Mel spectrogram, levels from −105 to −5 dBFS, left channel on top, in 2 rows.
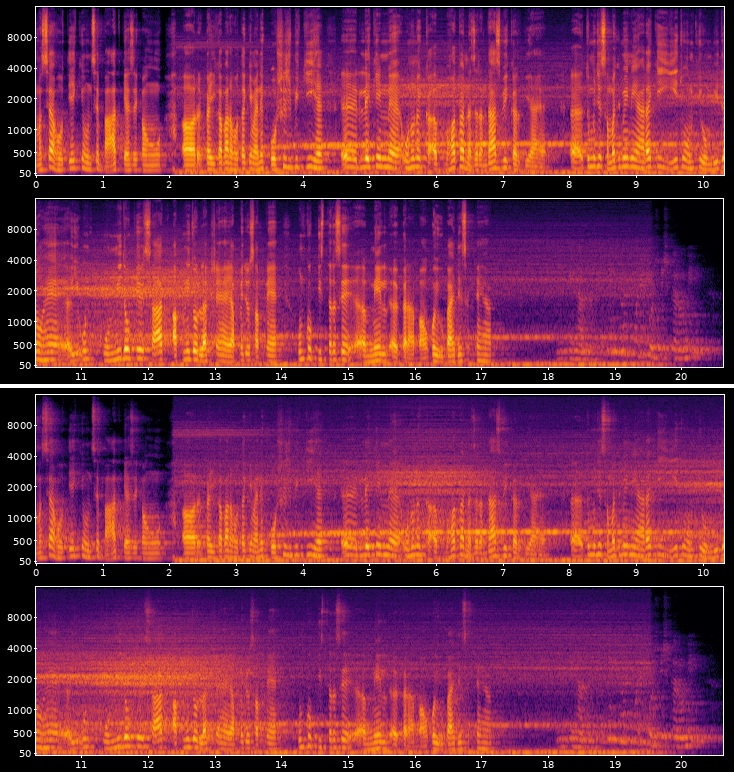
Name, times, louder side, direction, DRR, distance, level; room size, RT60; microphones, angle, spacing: voice 1, 0.0-4.3 4.6-7.7 8.0-13.9 14.3-17.2, left 5 dB, 55° left, 16 dB, 0.5 m, -26 dB
sound 1, 2.0-19.6, right 1 dB, 40° right, 3.4 m, -36 dB
voice 2, 18.1-20.5, right 1 dB, 20° right, -3 dB, 6.2 m, -44 dB
18.0 x 6.9 x 8.6 m, 1.2 s
head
